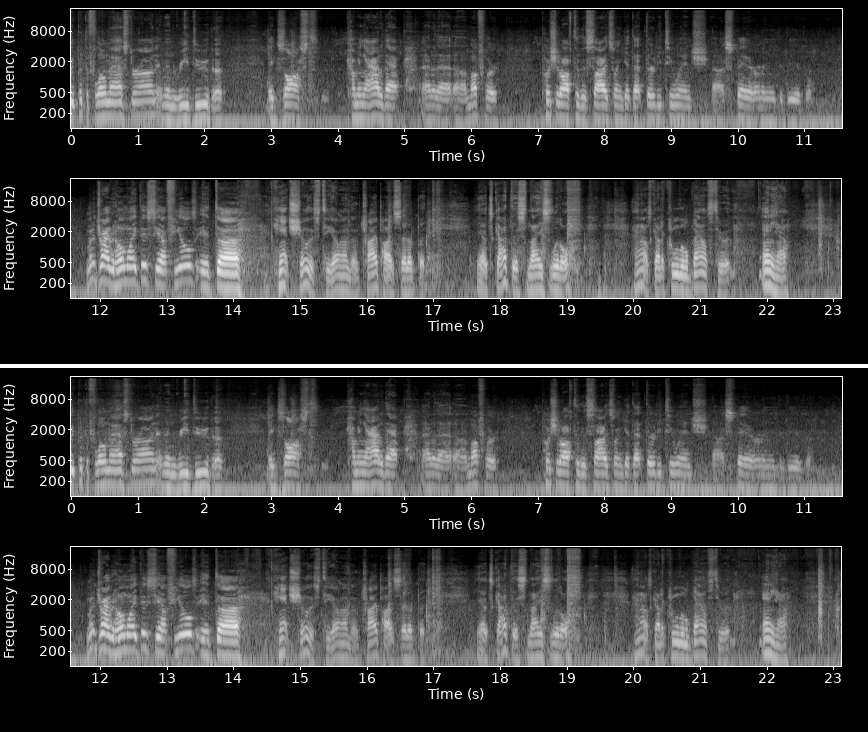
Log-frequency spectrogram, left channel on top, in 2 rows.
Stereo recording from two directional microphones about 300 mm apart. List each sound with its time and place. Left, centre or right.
0.0 s speech: centre
7.1 s speech: centre
13.7 s speech: left
20.0 s speech: left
